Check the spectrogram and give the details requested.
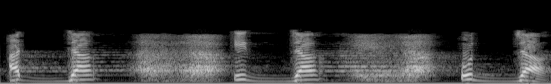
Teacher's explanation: حروف قلقلہ میں سے. اس پر تشدید ہے لہذا خوب جماؤں کے ساتھ ادا کریں گے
